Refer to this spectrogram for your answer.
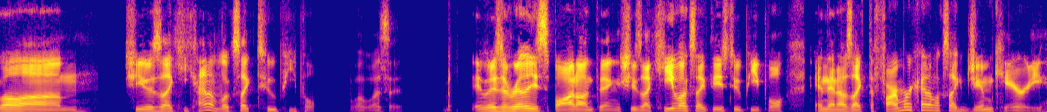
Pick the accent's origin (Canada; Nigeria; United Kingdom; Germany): Canada; also born or lived in United States; being a Canadian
